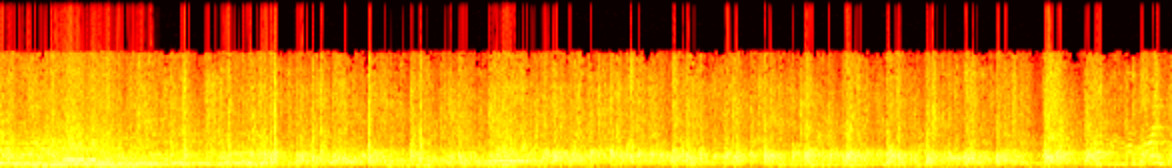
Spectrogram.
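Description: Audience applause and cheering at a live show recording in the Cambridge area: loud, sustained, dense clapping that holds steady for several seconds, with shouts rising out of it early on.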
